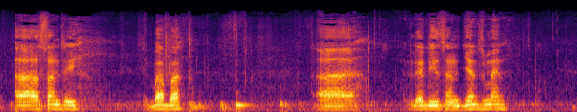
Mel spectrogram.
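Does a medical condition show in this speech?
No.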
